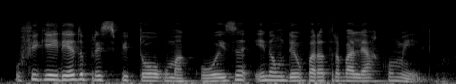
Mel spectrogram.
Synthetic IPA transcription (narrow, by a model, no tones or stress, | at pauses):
ʊfiɡejɾed̪ʊpɾesi̥pit̪owawɡũmɐkojzɐʔɪnɐ̃w̃d̪ewpaɾɐt̪ɾabaʎaɾkõw̃ḛlɪ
